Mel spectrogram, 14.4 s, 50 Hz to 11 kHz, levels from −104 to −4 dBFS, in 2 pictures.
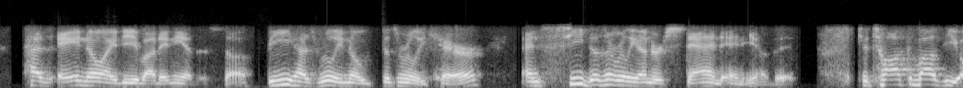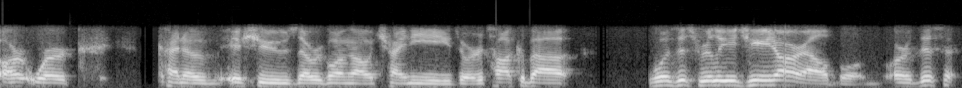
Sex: male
